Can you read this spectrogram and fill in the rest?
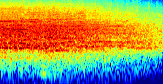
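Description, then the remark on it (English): A loud, sustained wash of crowd cheering and applause from a tennis audience at Wimbledon, dense and steady throughout, easing only slightly toward the end, with no voices speaking over it. “Cheer as loud as he's heard in all his days at Wimbledon.”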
